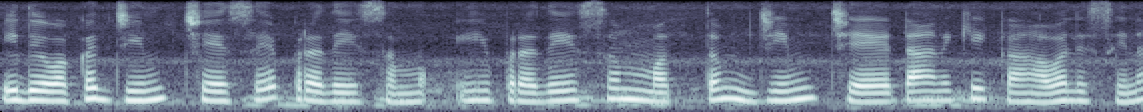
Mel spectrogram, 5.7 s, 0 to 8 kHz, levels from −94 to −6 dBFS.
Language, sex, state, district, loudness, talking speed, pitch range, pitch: Telugu, female, Andhra Pradesh, Srikakulam, -16 LUFS, 115 wpm, 200-230 Hz, 215 Hz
